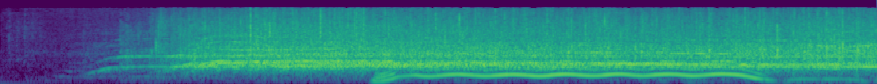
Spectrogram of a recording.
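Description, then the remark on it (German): Audience applause swells in quickly and holds steady for about four seconds as a dense, loud wash of clapping, with rising and warbling whistle-like tones riding over it. No one speaks. “Kannst du dir Applaus geben? Einmal Applaus, so?”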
